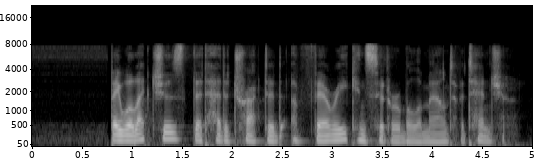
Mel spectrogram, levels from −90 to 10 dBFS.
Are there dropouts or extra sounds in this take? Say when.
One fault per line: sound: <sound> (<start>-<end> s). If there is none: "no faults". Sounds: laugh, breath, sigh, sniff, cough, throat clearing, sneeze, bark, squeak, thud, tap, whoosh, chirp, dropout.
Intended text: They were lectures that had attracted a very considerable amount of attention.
no faults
